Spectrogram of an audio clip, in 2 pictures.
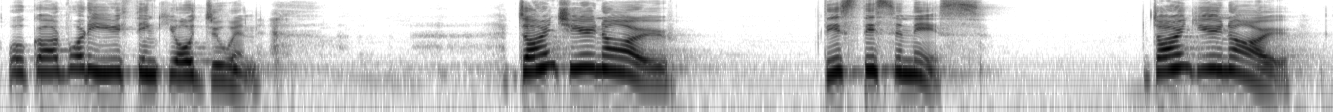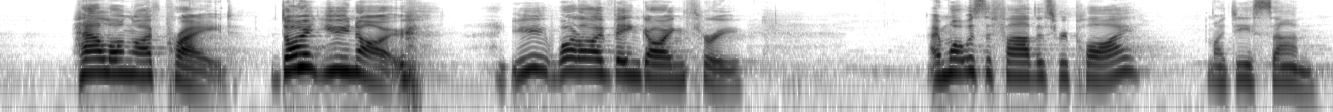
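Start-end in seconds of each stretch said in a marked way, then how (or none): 0.1-15.6 high, loud indignant whine at God; petulant protest, pitched up and pushed; whiny complaining to God. Retold or imitated. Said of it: "I actually do sound like that". 19.0-19.9 tender father. Acted.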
